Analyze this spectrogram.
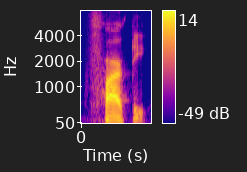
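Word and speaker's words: party: তাহলে এইগুলো আমরা একটু উচ্চারণ করব, যেমন আমরা পার্টি বলি, তাই না? এটা হবে ফাঠি, ফাঠি। দেখেন এই পি কে প বলবো আর টি কে ঠ বলবো, তাহলে এখানে সঠিক উচ্চারণটা কি হবে? ফার্টি, ফার্টি।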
